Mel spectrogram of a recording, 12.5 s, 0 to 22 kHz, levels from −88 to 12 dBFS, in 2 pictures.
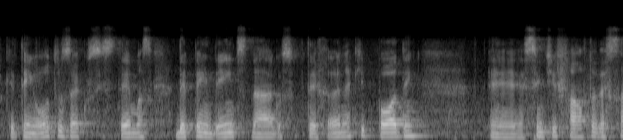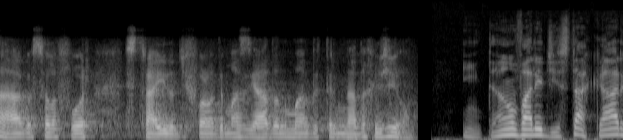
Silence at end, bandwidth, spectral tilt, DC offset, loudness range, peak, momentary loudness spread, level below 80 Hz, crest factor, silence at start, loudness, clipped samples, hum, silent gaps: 0 s; 13 kHz; -6 dB/octave; under 0.1%; 3 LU; -2 dBFS; 10 LU; -56 dBFS; 22 dB; 0 s; -23 LUFS; under 0.1%; none; 10.41-10.53 s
